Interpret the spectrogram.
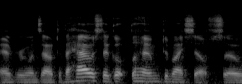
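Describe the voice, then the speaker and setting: This voice has a British accent and ordinary pitch variation. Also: man. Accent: put-on British accent (self-described as bad). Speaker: video blogger reading submissions. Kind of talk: casual solo recording. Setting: home alone at computer. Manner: halting, filler-heavy.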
